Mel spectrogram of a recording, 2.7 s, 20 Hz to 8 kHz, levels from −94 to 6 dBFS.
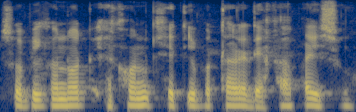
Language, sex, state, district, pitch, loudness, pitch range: Assamese, male, Assam, Kamrup Metropolitan, 135 Hz, -18 LUFS, 130-140 Hz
